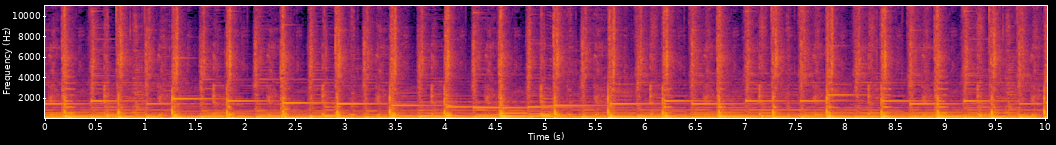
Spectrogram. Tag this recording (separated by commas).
Music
